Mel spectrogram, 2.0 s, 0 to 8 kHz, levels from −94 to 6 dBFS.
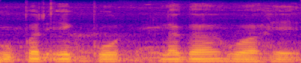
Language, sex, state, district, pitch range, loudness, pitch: Hindi, male, Arunachal Pradesh, Lower Dibang Valley, 100-105 Hz, -16 LUFS, 100 Hz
